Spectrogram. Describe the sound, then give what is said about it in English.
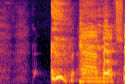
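A long, loud cough right up against the microphone, several harsh, raspy bursts running together after a brief quiet moment, with a throaty, voiced quality near the end. “Big cough.”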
